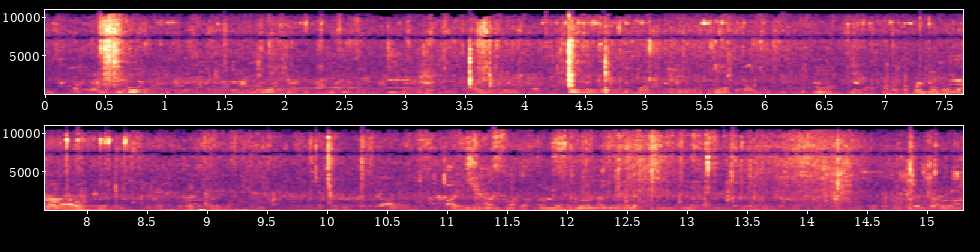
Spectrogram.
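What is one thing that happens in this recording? Several adults chatter nearby in a lively outdoor crowd.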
